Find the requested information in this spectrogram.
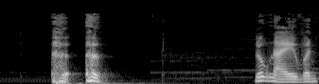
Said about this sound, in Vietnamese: Dương Khánh đành phải ho khan hai tiếng giả vờ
